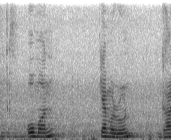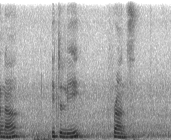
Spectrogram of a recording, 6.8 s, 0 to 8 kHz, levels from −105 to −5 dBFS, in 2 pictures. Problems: continuous background conversations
